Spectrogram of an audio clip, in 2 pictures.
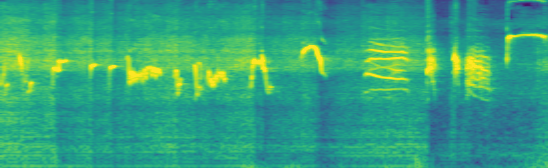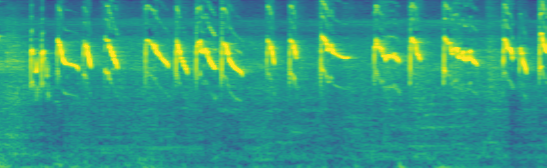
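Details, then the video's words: Energetic white-eye song in the gacor fighter manner: varied high warbled phrases and brief trills giving way to a long string of sharp, evenly spaced downslurred whistles, delivered loud and fast. "Suara burung pleci Gacor fighter Ngalas nembak, Sobek sobek"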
